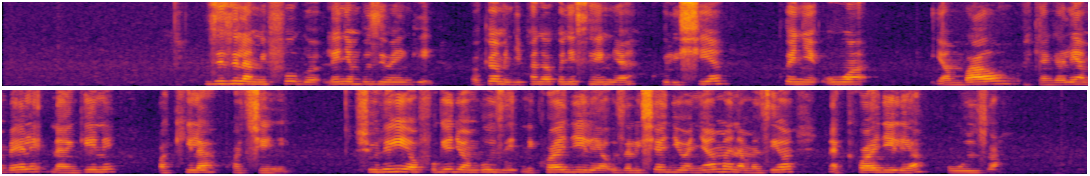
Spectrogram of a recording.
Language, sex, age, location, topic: Swahili, female, 18-24, Dar es Salaam, agriculture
